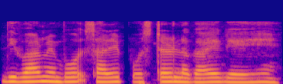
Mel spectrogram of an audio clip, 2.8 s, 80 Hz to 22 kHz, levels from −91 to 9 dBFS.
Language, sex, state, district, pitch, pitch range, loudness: Hindi, female, Arunachal Pradesh, Papum Pare, 200 Hz, 190-205 Hz, -15 LUFS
